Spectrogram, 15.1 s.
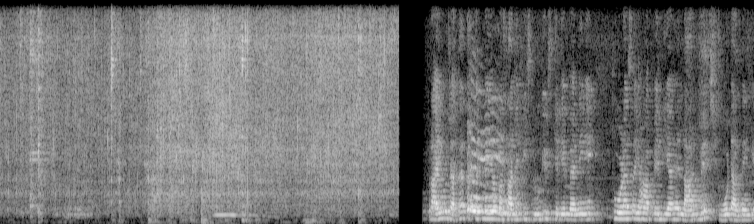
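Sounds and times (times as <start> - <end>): dough sizzling in hot oil: 0.0 - 8.0.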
